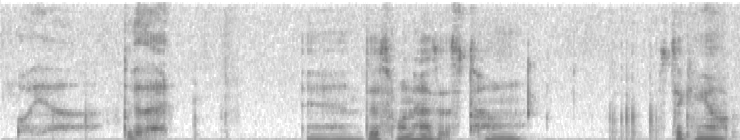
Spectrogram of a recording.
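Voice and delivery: soft whisper while drawing; whispered aside over the sketch. Real, not acted.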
